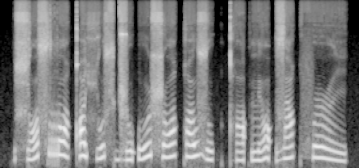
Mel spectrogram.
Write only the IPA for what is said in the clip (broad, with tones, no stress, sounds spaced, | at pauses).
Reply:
ɕ ɔ˩˥ s r ɔ˧˩ qʼ u˧˩ ç u˩˧˩ s ɖ͡ʐ u˩ ʔ u˧˥ ʂ ɔ˧˥ q u˧˥ z u˩ kʷ qʰ ɒ˩ ʔ lʲ ɔ˩˧˩ ʔ z a˧˥ q f ə˞˧˩ i̯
